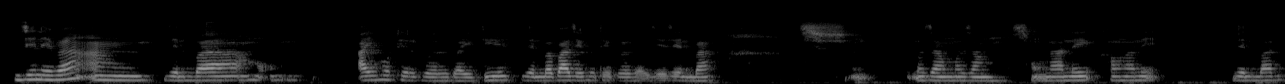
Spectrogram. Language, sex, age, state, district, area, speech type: Bodo, female, 18-30, Assam, Kokrajhar, urban, spontaneous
